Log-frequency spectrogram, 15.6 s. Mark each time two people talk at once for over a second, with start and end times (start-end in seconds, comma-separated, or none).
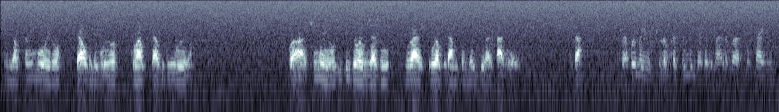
none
